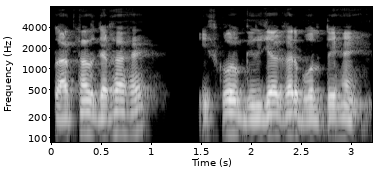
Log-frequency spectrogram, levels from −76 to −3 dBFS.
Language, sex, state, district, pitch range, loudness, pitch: Hindi, male, Chhattisgarh, Raigarh, 95-115 Hz, -17 LUFS, 100 Hz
